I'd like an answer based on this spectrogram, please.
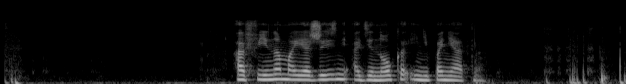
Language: Russian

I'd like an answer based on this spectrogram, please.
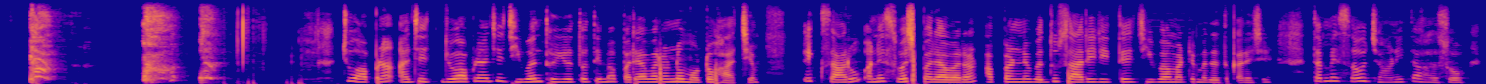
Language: Gujarati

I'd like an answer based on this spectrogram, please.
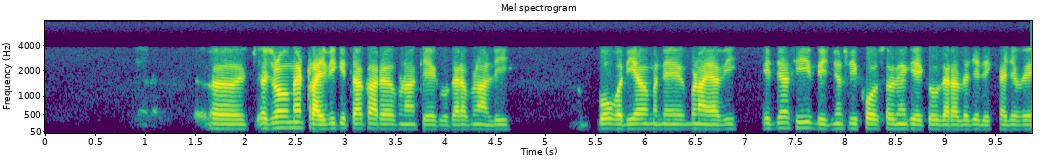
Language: Punjabi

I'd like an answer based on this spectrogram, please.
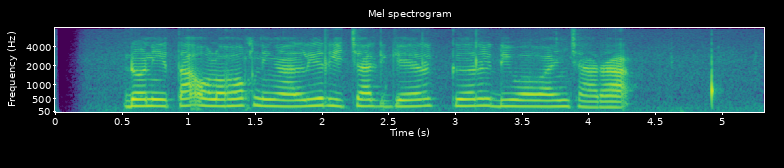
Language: Sundanese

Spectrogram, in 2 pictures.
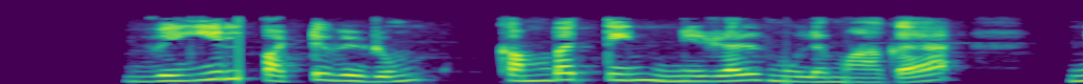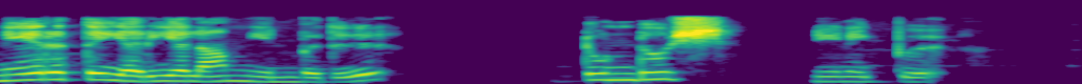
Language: Tamil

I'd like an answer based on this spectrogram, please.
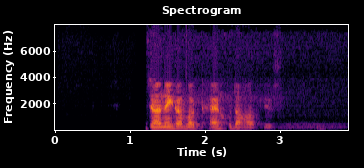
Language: Urdu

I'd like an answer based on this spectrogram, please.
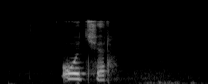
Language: Russian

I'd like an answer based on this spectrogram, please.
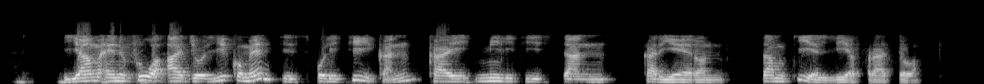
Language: Esperanto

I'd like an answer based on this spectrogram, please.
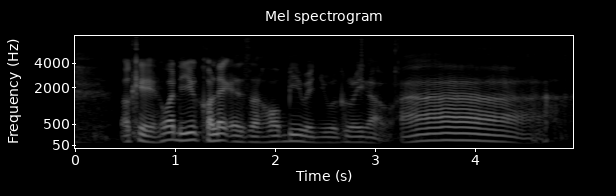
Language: English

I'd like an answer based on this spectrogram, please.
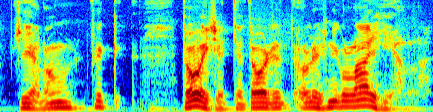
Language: Finnish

